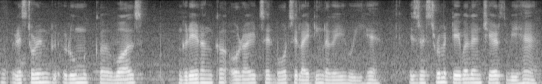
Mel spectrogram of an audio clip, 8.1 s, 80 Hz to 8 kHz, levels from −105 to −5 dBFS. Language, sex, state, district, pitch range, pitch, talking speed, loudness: Hindi, male, Arunachal Pradesh, Lower Dibang Valley, 125-140 Hz, 130 Hz, 175 wpm, -17 LUFS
